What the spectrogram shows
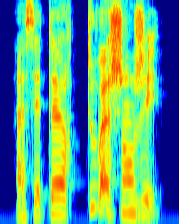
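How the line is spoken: Shouting. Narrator (French): criait-il

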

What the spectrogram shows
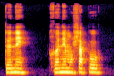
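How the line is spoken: Imperious tone. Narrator (French): dit Ralph d'un ton impérieux

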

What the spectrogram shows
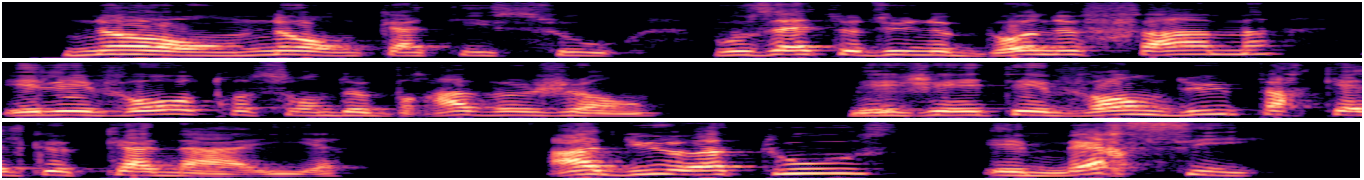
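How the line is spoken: Shouting. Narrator (French): cria-t-il

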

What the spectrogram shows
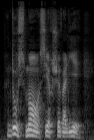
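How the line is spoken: Plain. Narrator (French): dit Valdemar

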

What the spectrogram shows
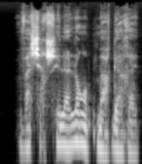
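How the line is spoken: Low voice. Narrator (French): dit Wilmot à voix basse

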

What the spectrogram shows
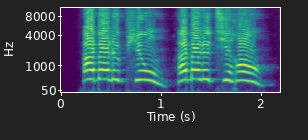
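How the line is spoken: Crowd shouting. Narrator (French): cria-t-on de toutes parts

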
